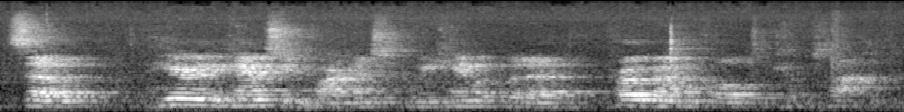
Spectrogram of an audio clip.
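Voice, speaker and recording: A young Irish man giving an academic talk as a lecturer, relaxed and self-deprecating, with frequent fillers. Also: on the high side, brisk. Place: seminar room. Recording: echoey room from far off, noisy.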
